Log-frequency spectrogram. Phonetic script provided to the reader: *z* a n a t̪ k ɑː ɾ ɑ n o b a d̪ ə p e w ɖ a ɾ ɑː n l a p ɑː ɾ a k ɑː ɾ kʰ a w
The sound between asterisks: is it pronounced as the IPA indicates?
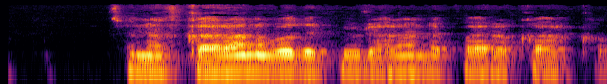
no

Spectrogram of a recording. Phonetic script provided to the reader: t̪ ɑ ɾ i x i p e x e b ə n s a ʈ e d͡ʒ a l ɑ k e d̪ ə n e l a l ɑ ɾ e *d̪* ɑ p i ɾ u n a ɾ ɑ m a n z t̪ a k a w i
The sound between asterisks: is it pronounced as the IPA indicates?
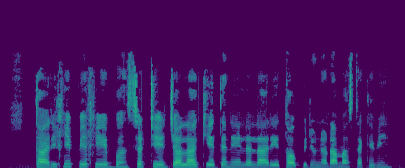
no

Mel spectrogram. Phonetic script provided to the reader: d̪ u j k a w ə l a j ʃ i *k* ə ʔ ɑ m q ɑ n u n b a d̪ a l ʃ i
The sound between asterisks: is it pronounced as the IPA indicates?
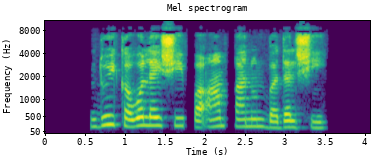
no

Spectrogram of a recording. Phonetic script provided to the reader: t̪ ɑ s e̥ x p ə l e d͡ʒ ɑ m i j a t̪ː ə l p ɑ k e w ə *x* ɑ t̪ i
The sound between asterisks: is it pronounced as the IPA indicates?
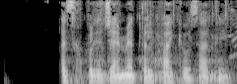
no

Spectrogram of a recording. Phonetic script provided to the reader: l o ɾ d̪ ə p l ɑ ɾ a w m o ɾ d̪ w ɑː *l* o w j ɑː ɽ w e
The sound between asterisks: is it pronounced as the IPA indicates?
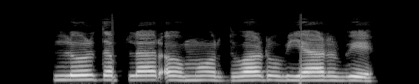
no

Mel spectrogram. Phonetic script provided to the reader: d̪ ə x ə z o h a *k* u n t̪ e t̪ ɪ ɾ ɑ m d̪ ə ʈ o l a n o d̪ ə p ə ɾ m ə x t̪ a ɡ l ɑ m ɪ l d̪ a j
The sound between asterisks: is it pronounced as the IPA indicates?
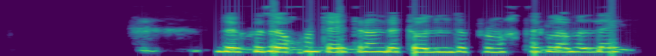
no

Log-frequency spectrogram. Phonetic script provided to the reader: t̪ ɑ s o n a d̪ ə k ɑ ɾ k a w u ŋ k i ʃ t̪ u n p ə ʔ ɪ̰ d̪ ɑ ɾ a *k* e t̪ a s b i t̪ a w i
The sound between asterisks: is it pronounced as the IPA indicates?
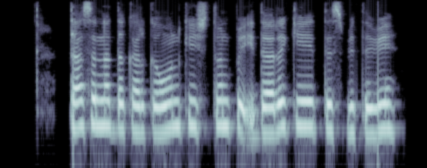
yes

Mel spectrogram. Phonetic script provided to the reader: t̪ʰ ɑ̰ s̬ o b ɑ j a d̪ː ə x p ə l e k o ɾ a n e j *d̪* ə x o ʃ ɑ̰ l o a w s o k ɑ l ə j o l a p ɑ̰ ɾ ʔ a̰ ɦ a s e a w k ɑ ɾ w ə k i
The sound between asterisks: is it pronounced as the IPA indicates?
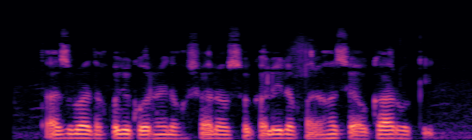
yes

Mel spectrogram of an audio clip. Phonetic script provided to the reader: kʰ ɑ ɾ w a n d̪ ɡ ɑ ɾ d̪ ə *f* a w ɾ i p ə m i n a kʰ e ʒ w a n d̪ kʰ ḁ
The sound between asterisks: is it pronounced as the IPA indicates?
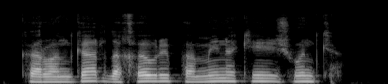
no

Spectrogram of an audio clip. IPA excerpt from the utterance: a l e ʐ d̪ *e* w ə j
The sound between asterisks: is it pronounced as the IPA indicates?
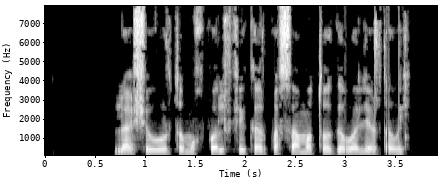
no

